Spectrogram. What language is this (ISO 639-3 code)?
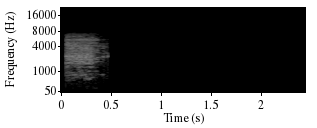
swa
